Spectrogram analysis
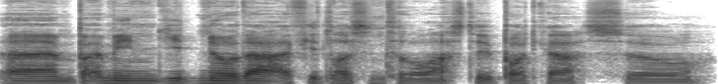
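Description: A podcast host with a low-pitched voice chats casually and briskly, rambling in a relaxed way with lots of fillers. There is noise in the background.

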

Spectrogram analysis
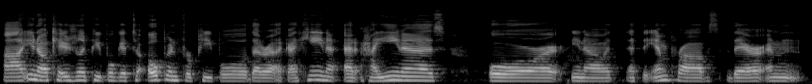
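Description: A woman's voice: sits low, fairly even intonation, normal speed. A woman comedian from Texas, in her thirties, telling her story in a chatty, self-deprecating way during an interview. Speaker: stand-up comedian.

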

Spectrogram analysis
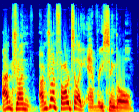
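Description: A man's voice: fairly high pitch, expressive, a little fast, darkish tone. A man co-hosting a podcast in casual chat, laid-back and slangy, with some swearing as he answers listener questions. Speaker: podcast co-host.

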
